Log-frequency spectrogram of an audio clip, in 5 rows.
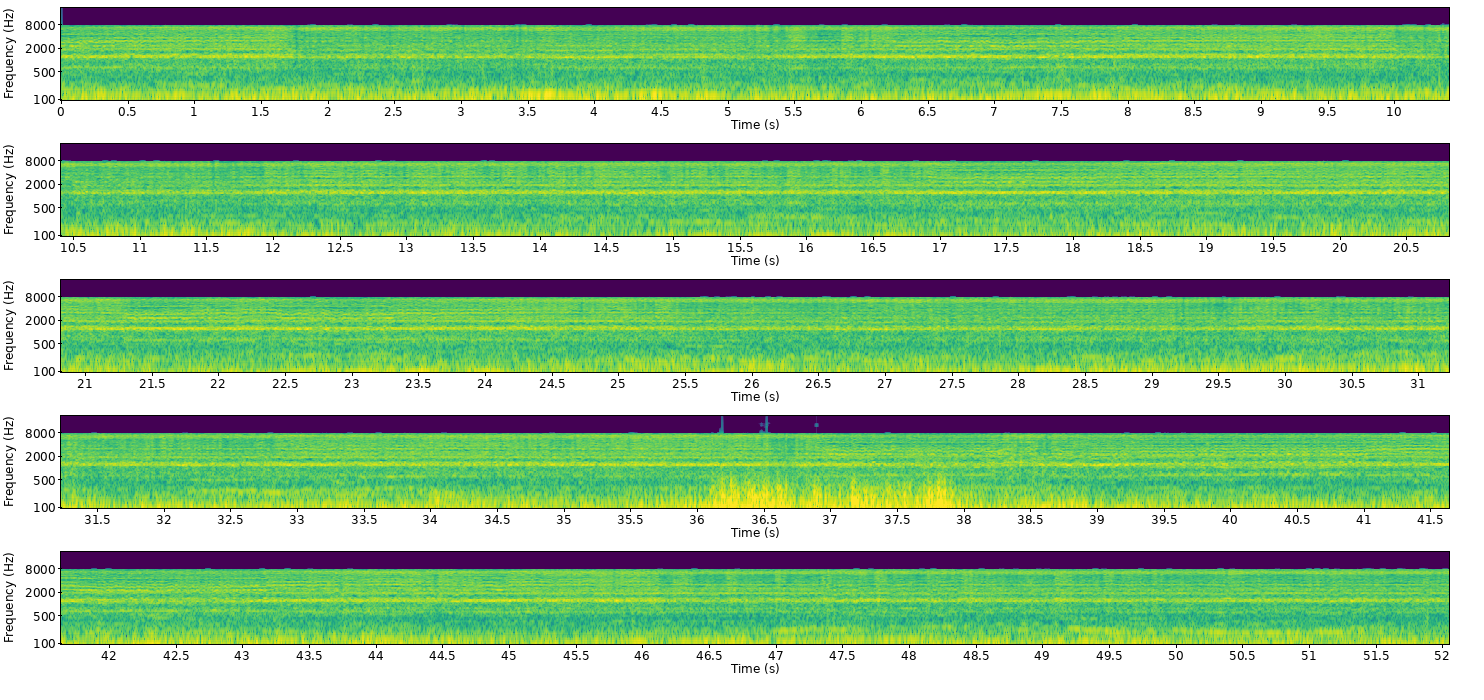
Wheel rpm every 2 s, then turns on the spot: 170, 170, 160, 160, 170, 170, 170, 160, 160, 170, 160, 170, 170, 170, 170, 170, 160, 160, 160, 160, 160, 160, 170, 170, 170, 170.
none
